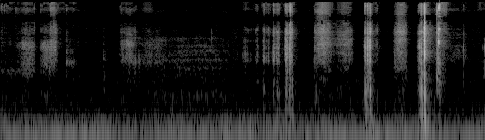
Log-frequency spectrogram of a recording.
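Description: Scissors cutting through paper on a journaling page, a few soft snips and slicing scrapes close by over a low steady hum, growing sharper toward the end.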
